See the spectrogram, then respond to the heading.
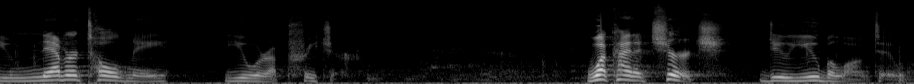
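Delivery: acted, slightly snippy, challenging tone with attitude. Retelling how the owner questioned Tony about being a preacher, quoting with a little attitude. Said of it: "said this with a little attitude in his voice".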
